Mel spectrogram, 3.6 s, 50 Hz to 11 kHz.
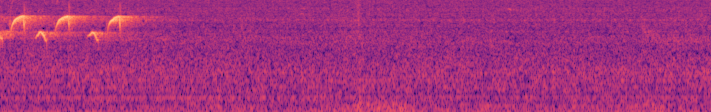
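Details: Marsh tit heard by trees in the New Forest, England, March 2025, recorded with a DJI Mic 2: three quick, high, paired chirping notes in a short burst at the start, then a steady low rumble of a running car engine.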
